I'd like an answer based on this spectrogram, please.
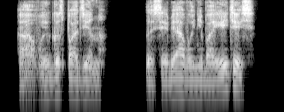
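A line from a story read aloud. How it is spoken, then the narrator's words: Displeased mutter. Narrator (Russian): недовольно пробурчал мой собеседник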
